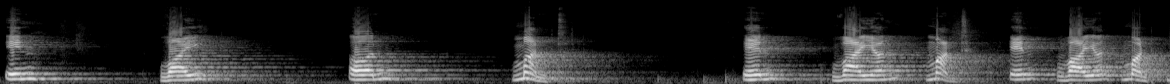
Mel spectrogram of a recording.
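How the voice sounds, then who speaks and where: A man teaching an exam-prep English pronunciation lesson, drilling words slowly and repeating them, asking questions and answering them himself. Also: sits high. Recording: echoey room with long reverb.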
